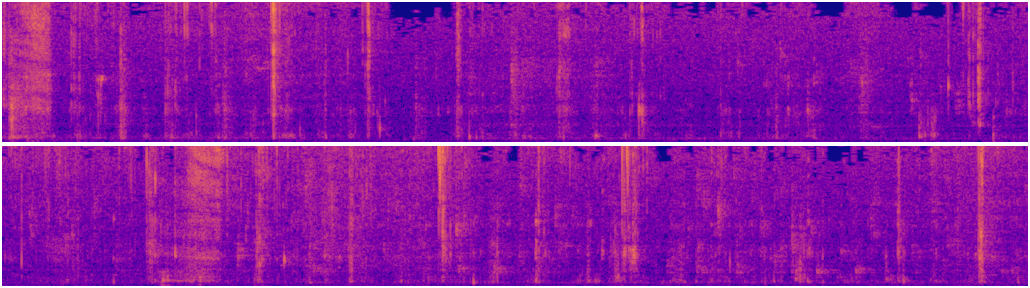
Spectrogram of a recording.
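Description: Close-miked biting and chewing of a chicken teriyaki sub: a bite right at the start, then wet chewing with many small mouth clicks and soft crunches of bread and vegetables.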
